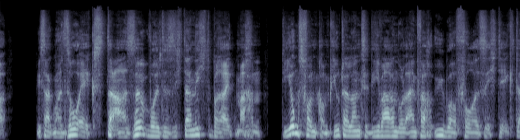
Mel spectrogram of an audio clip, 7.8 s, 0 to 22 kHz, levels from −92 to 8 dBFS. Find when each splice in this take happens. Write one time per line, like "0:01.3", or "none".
none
